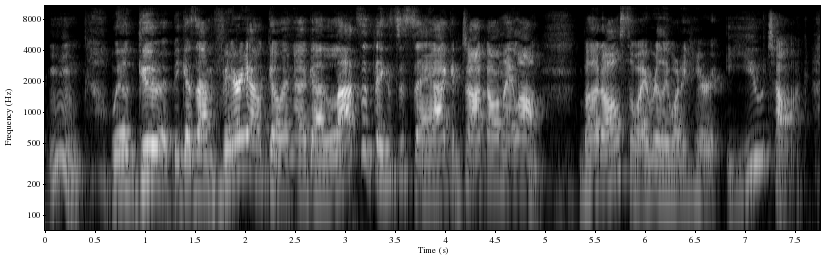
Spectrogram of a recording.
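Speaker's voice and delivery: high, loud, exuberant self-quote; eager chatty reply. Retold or imitated. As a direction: gush back at a date, playing up the outgoing talker. Acted chatty reply to her dates.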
